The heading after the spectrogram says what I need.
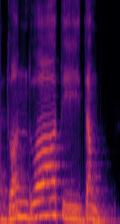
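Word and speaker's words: द्वन्द्वातीतं: Together you pronounce as Dvandva Titam.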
